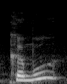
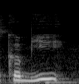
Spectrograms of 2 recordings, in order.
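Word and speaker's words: Camus: Eh, a praga pelo camu que eu falo camu, a pronúncia certa, na verdade, deve ser cami, mas bem, eu sou brasileiro, então vou pronunciar camu.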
